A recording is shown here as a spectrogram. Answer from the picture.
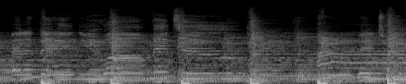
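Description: Music from a small band led by acoustic guitars, playing a slow song with a steady beat about every 0.7 seconds.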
